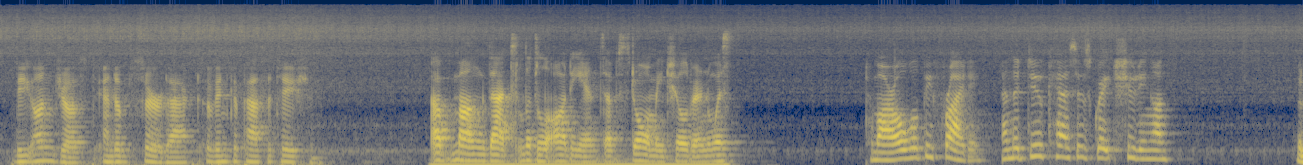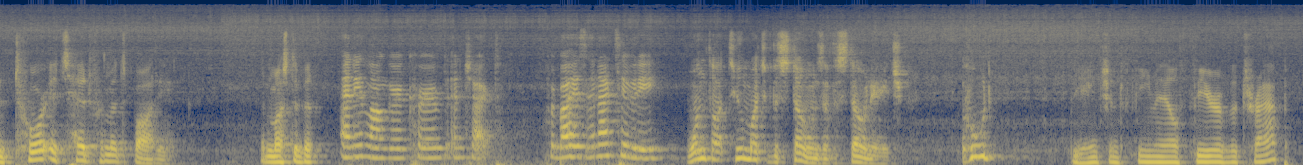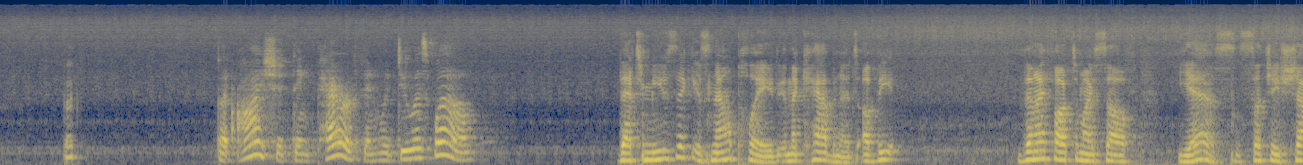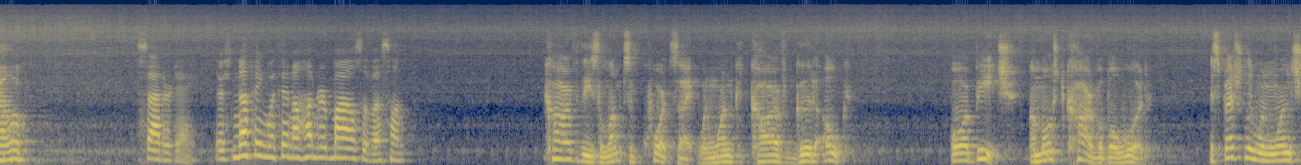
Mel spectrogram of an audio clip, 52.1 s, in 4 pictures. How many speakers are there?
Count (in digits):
9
